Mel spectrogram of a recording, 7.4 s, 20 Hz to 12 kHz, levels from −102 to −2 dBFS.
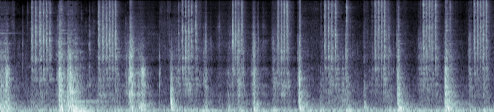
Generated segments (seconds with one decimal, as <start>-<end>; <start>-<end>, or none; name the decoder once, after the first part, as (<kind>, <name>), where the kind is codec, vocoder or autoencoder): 1.9-2.4 (codec, SNAC); 3.0-4.5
